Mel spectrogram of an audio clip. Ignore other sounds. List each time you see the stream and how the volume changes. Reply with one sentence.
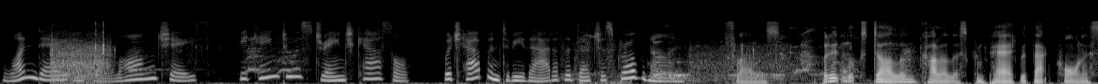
The stream can't be heard in this clip.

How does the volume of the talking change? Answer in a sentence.
The volume of the talking goes up.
